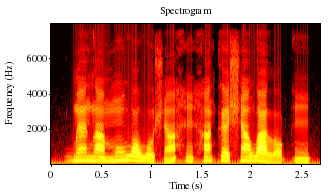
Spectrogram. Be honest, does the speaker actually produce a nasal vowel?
yes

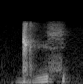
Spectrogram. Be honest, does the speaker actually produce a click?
yes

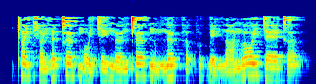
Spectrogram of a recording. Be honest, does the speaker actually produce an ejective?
no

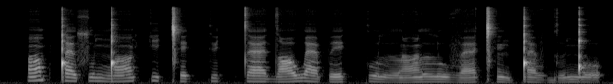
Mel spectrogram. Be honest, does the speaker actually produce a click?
yes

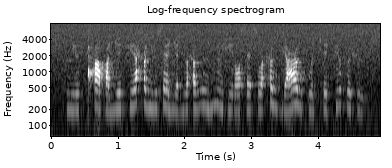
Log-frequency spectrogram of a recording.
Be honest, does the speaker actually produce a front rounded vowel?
yes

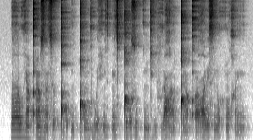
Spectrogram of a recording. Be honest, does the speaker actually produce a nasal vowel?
yes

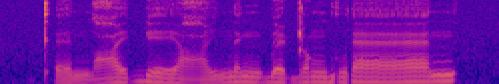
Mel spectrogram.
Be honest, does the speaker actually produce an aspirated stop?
no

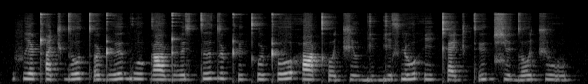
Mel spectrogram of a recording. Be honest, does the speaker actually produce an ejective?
yes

